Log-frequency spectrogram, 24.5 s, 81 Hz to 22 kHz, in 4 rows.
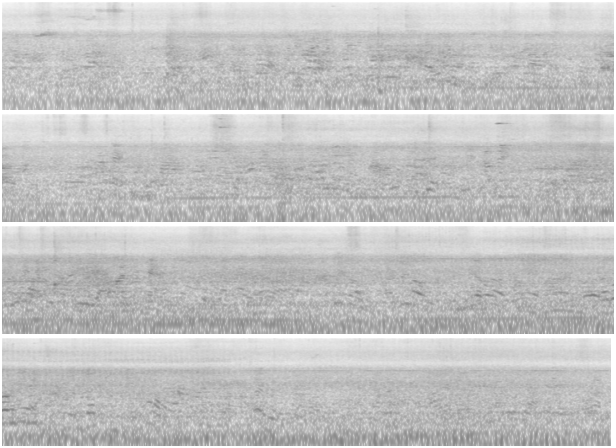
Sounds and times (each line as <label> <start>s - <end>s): Walking in the Public retail market 0.0s - 24.4s
Traffic sound 7.9s - 24.4s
